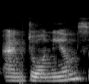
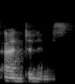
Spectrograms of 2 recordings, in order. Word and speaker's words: antonyms: also known as antonyms many children pronounce it as antonium it's not antonium it's antonyms and The Words which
